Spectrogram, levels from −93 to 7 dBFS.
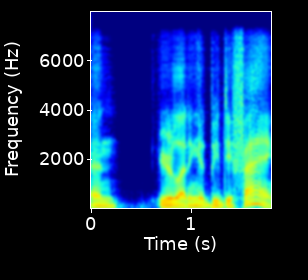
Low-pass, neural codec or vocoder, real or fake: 7.2 kHz; codec, 16 kHz, about 1 kbps, DyCAST, with the encoder's durations; fake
